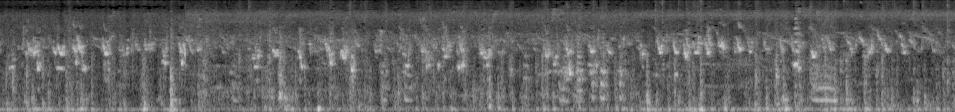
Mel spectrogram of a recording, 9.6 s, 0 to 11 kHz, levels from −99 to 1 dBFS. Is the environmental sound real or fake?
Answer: real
